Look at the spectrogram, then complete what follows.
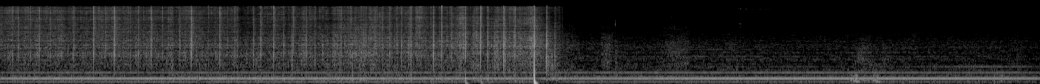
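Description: Arc welding steel railing parts: a steady crackling arc for about five and a half seconds, with a sharp pop just before it stops abruptly. After that a steady hum continues.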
